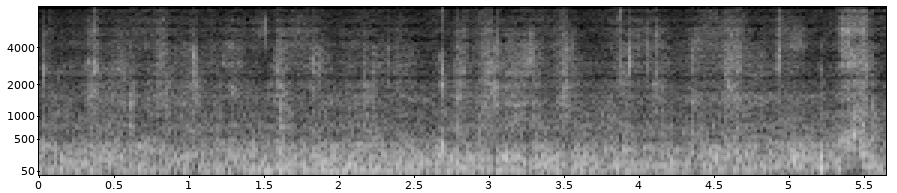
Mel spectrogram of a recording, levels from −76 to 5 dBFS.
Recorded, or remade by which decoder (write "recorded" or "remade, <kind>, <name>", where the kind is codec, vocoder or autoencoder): remade, codec, SNAC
